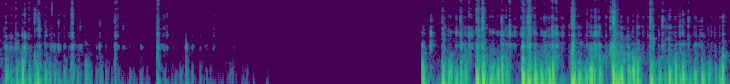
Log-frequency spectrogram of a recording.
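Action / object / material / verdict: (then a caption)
tap / paperback book / paper / none. Fingers tap on the paperback novel "Days at the Morisaki Bookshop," giving quick, soft, low thuds under whispering. The tapping fades out and pauses for about two seconds, then returns as a denser, louder run of taps.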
